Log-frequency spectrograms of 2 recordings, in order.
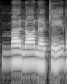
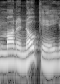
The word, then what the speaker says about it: Mononoke: Yeah, from what I know of like Japanese anime, because I used to watch a lot when I was younger, usually their pronunciation is very stuttered. Like each syllable gets like equal relevance. So I think Mononoke is a little bit more of the pronunciation.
